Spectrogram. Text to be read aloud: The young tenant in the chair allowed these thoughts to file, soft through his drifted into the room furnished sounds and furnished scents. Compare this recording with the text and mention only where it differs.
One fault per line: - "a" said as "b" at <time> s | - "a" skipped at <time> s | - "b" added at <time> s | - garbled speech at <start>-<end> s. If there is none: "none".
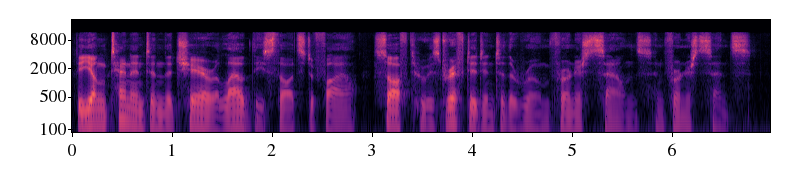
none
